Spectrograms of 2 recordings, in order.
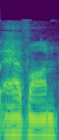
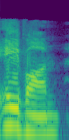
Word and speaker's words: Avon: It's the suburb called Avon, which most people would say Avon, but out here they pronounce it Avon, the same way most people would say Charlotte.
